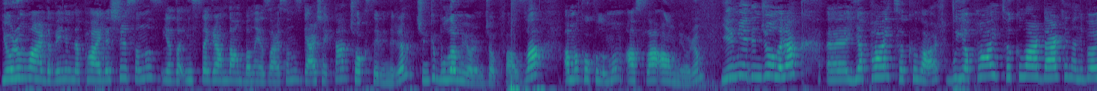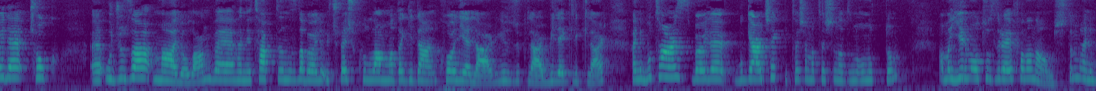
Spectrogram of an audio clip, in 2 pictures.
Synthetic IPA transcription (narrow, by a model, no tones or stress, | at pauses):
jo̞ɾumlˠaɾd̪abe̞nimlʲɛpʰajlˠaʃɯɾsanɯzjad̪ainst̪ʰaɡɾamd̪anbanajazaɾsanɯzɟæɾt͡ʃʰɛc̚t̪ʰænt͡ʃʰo̞kse̞viniɾimt͡ʃʰyɲcybulˠamɯjo̞ɾumt͡ʃʰo̞kfazlˠa | a̰makʰo̞kulˠumumaslˠaːʔalˠmɯjo̞ɾum | jiɾmije̞d̪ind͡ʒio̞lˠaɾakɛːjapʰajt̪ʰakʰɯlˠaɾ̥bujapʰajt̪ʰakʰɯlˠaɾd̪æɾcʰænhanibø̞jlʲɛt͡ʃʰo̞k | ɛʔud͡ʒuzamaːlʲo̞lˠanvɛɦanit̪ʰak̚t̪ʰɯːnɯzd̪abø̞jlʲɛyt͡ʃbɛʃkʰulˠːanmad̪aɟid̪ænkʰo̞lʲje̞lʲæɾjyzlʲycʲlʲæɾbilʲɛclʲiclʲæɾ̥ | hanibut̪ʰaɾz̥bø̞jlʲɛbuɟæɾt͡ʃʰɛc̚bit̪ʰaʃamat̪ʰaʃɯnad̪ɯnɯunut̪ːum | a̰majiɾmio̞t̪ʰuzlʲiɾajɛfalˠanalˠmɯʃt̪ʰɯmhani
